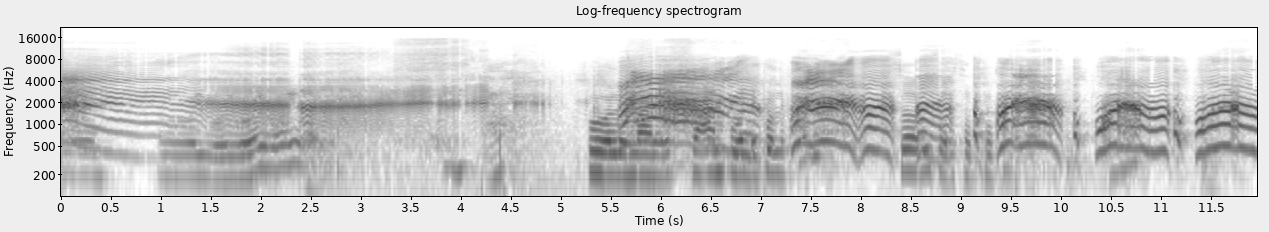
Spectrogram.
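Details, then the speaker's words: Six-week-old baby boy crying in repeated loud bursts with brief breaths between after six-week vaccination injection at a government hospital; normal pain cry, less than expected, with room talk. "we are done and the bee has cried but not so much so you are going home now"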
